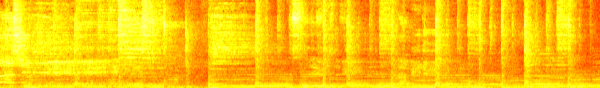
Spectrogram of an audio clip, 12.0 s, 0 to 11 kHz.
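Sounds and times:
live band with singing: 0.0 - 12.0.

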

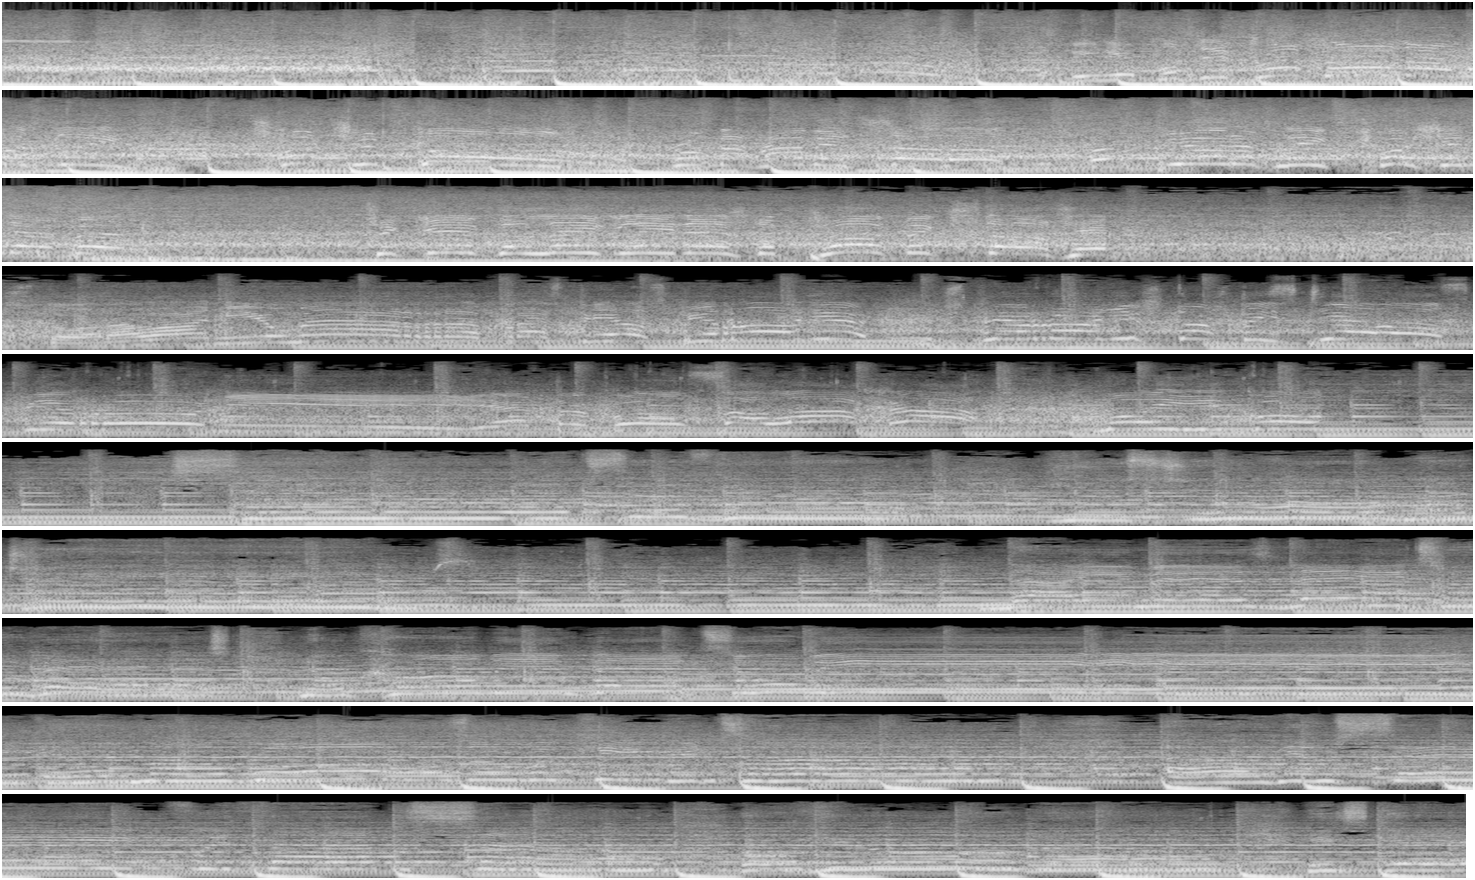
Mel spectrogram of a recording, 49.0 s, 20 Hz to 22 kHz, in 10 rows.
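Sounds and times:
electronic music with steady beat: 0.0 - 29.5, 34.5 - 49.0
voice over music: 2.0 - 13.6.

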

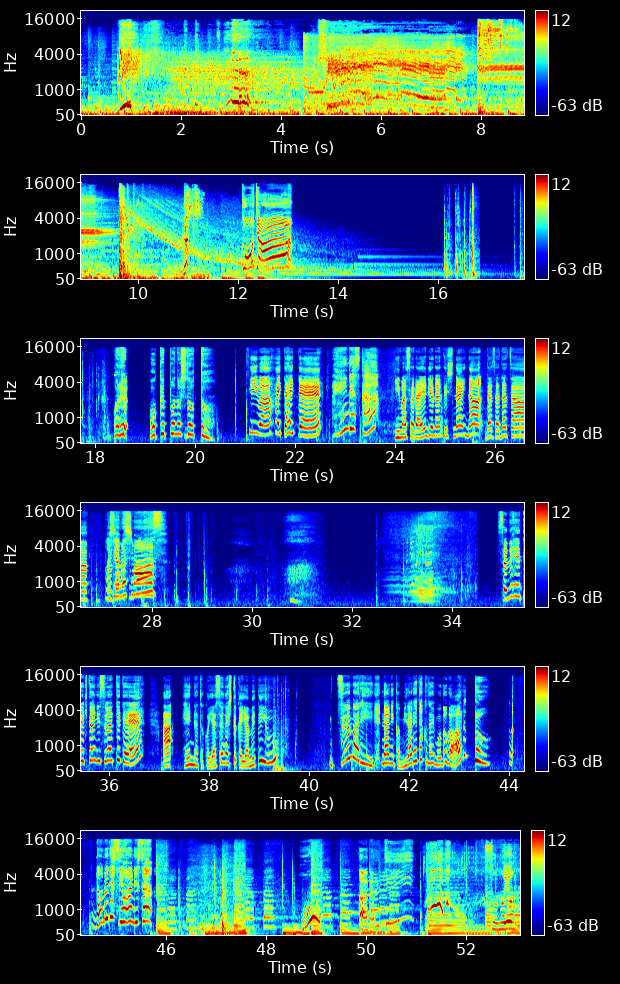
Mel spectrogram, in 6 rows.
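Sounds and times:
dramatic film music: 0.0 - 16.0
sudden crash: 0.8 - 4.9, 8.0 - 14.4
woman screaming: 2.2 - 3.9, 4.8 - 7.8, 51.2 - 52.0
steady high tone: 8.1 - 16.0
beetle wings buzzing: 32.5 - 34.3.

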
